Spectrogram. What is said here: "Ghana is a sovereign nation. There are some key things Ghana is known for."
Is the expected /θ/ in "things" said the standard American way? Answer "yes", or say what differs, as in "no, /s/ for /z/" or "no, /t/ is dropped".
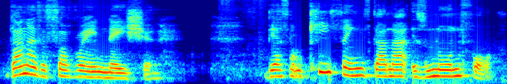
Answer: yes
